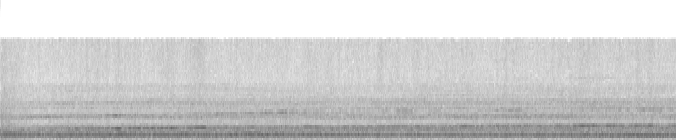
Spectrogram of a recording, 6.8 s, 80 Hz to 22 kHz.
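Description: H0 scale model trains running on the layout: a steady rolling hiss of wheels on track, with a faint motor whine that slowly rises in pitch.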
